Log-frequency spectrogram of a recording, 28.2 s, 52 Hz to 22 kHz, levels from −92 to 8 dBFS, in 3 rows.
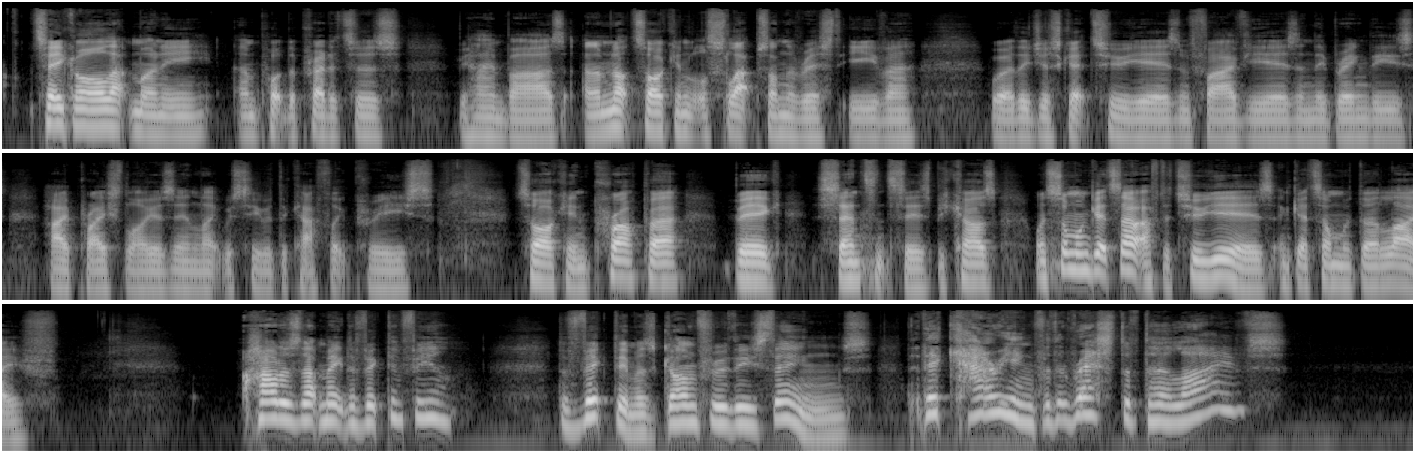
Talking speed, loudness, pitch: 180 wpm, -20 LUFS, 105 Hz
